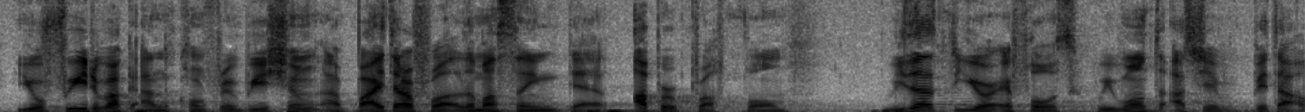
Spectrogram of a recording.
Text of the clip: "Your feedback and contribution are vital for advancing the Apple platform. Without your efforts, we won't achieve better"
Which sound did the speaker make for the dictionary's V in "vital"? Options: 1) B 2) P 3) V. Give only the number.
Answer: 1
